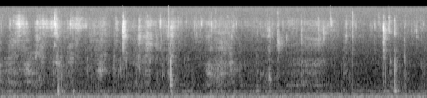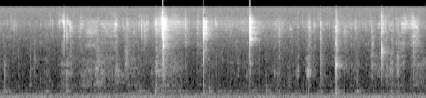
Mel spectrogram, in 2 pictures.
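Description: People eating barbecued chicken wings, pork ribs and momos. The chewing comes with scattered short mouth clicks and smacks, about one a second, over a steady low hum.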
